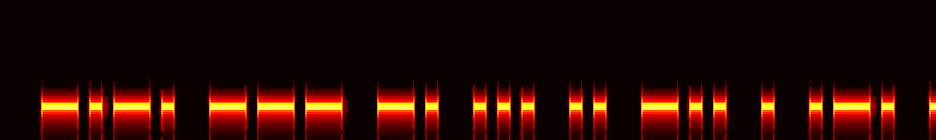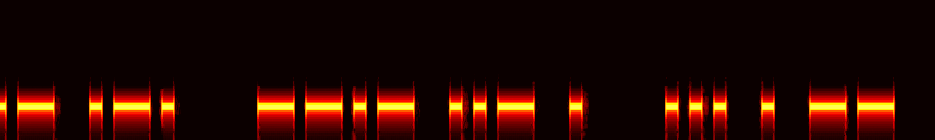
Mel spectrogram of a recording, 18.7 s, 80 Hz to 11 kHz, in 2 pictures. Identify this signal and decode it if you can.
Morse code, heard as a keyed tone, about 10 wpm, 800 Hz. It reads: CONSIDERAR QUE SEM
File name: portugais texte en clair 2 vitesse 10 mots minutes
